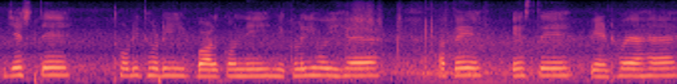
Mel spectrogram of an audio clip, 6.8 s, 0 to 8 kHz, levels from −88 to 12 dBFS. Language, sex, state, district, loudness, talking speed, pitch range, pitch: Punjabi, male, Punjab, Kapurthala, -16 LUFS, 125 wpm, 205-220 Hz, 215 Hz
